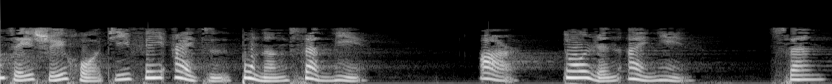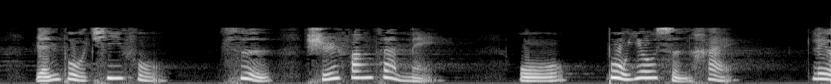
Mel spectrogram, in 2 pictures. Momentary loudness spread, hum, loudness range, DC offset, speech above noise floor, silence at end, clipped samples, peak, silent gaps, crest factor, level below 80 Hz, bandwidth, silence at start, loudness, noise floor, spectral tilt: 12 LU; none; 3 LU; under 0.1%; 36 dB; 0 s; under 0.1%; 0 dBFS; none; 14 dB; -40 dBFS; 5.8 kHz; 0 s; -13 LUFS; -48 dBFS; -9.5 dB/octave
